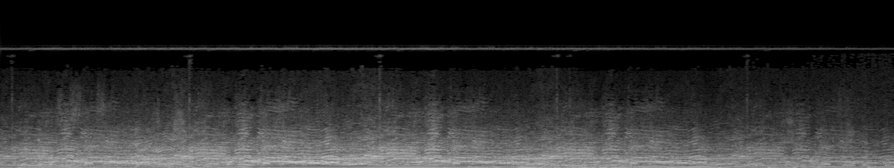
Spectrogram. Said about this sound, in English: Outside the hospital, a crowd began to chant, Bibi is a murderer.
